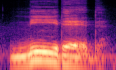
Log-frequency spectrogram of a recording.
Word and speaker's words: needed: para los verbos regulares, que la ed se pronuncia como si fuera una sílaba adicional. Escúchalo bien. I needed. Esa it al final es como otra sílaba.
